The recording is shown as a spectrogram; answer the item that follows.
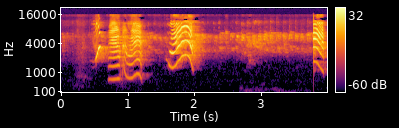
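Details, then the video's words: Talking pet ringneck parrot giving a run of bright harmonic arched calls and squeaky chirps, with a thin high background hiss throughout. "Mummy Mummy Bolne Wala Parrot || Talking Parrot"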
